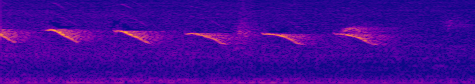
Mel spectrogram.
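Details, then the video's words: Iora in training as a fierce decoy bird, giving five clear whistled notes, each sliding downward, spaced about a third of a second apart, with a quiet rural background. "นกขมิ้นน้อย ฝึกหัดหัยเปนนกต่อสายโหด สายดุ"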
